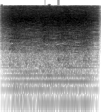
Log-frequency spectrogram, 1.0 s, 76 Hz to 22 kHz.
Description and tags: Power up sound created for a component of a game constructed in the IDGA 48 hour game making competition.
